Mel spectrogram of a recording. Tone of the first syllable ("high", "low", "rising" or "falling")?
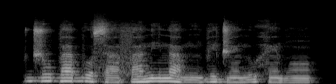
high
